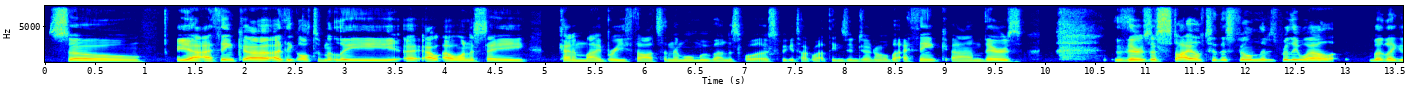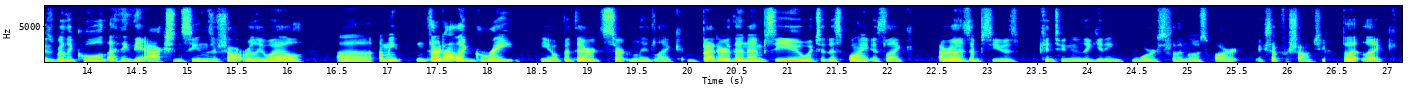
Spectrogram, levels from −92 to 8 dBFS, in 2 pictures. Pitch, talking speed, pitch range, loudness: 120 Hz, 225 wpm, 115-130 Hz, -27 LUFS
